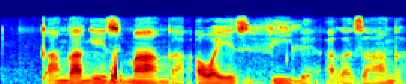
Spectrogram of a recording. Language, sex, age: Xhosa, male, 23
